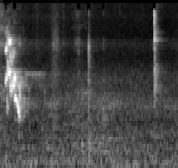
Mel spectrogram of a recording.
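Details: A single quick high chirp sliding downward from a pet lovebird in an indoor breeding colony, followed by near silence with a faint click and a brief high tick.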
